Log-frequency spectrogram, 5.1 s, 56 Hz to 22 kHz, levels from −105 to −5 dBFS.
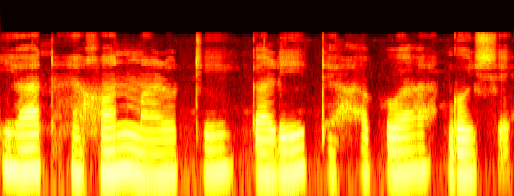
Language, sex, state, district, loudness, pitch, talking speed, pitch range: Assamese, male, Assam, Sonitpur, -20 LUFS, 115 Hz, 80 wpm, 110-125 Hz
